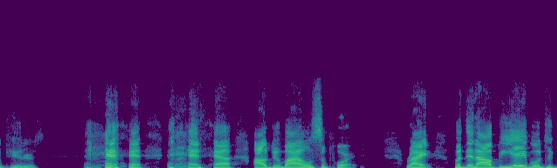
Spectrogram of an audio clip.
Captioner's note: laughs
